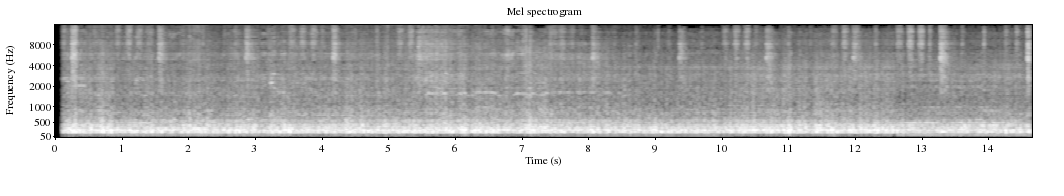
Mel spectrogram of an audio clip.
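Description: Tyres roll on smooth road with a steady rumble.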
